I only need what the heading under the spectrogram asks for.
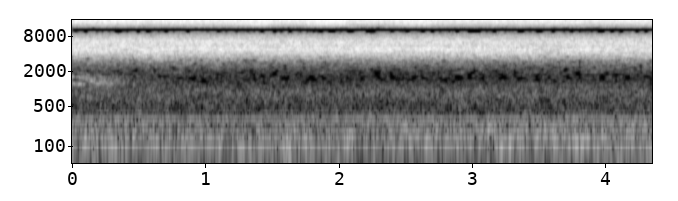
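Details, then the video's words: High, unbroken droning chorus of cicadas chirping in Tokyo's Shakujii Park in summer, steady throughout, with one faint short call at the very start. "Cicada chirps"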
